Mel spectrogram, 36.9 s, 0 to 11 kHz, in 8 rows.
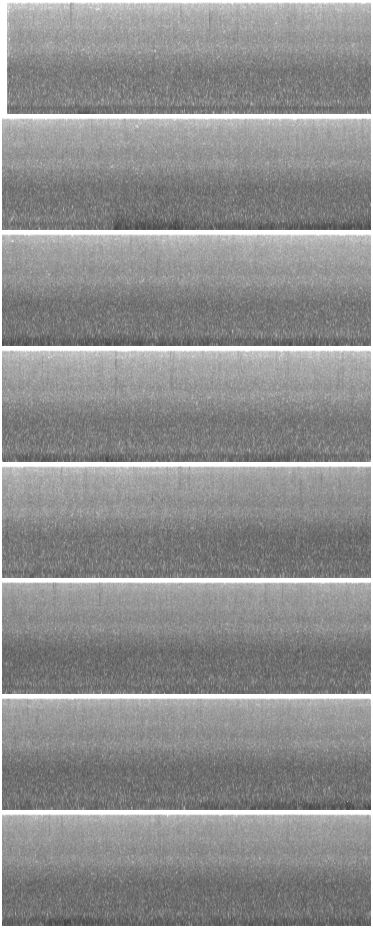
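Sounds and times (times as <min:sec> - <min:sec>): steady rain: 0:00.1 - 0:36.9
distant thunder rumble: 0:05.9 - 0:13.3.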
